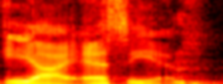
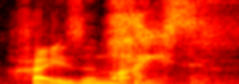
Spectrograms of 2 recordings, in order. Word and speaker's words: Eisen: This is Eisen. Pronounced the same though. It is. Eisen. Yeah. Well, I pronounce it the same. That doesn't mean I don't remember how they did in the show. They put more of like H on it, like a Heisen.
